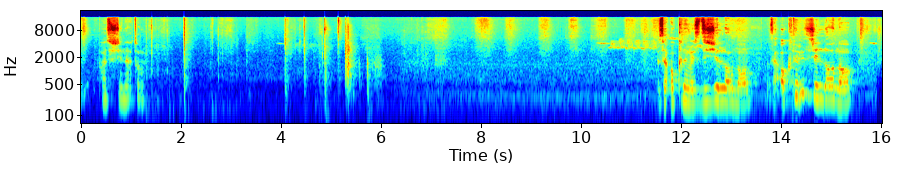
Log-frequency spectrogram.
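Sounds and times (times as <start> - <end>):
faint hiss: 6.8 - 16.0.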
